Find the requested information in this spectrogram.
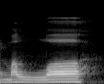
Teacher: اللہ کا لام زبر کی وجہ سے پر ہوگا، اس کے اوپر کھڑی زبر بھی ہے، ایک الف کے برابر کھینچ کر پڑھیں گے۔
